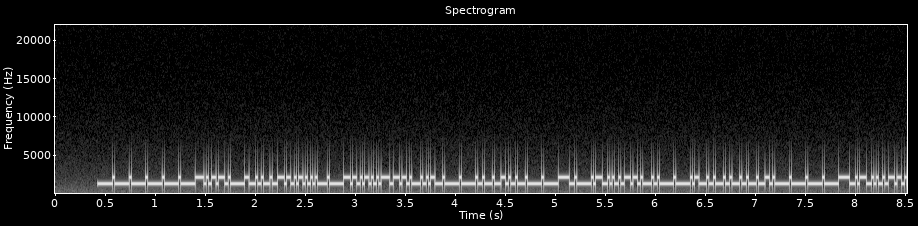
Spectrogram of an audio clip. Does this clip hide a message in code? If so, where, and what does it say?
Yes: RTTY (45.45 baud, 850 Hz shift) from 0.4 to 8.5 s, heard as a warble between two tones, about 1700 Hz centre. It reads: CQ DX DE KB7TZF KB7TZF …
